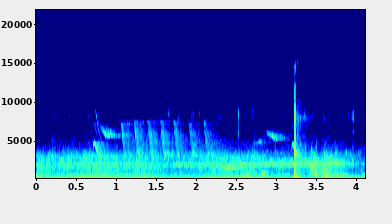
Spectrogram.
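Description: Outdoor ambience: a steady background hiss with faint high chirps in the first half and a faint steady high tone. One sharp click about three seconds in is the loudest sound.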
